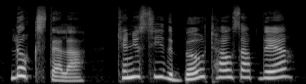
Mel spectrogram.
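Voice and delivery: loud high call across the water; shouting. A narrator's reading. Semlan shouts to Stella from her swan, loud call. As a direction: shout out to point something out. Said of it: "shouted Semlan".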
